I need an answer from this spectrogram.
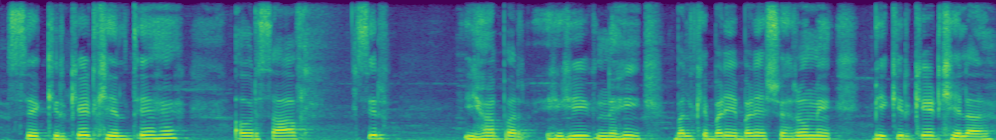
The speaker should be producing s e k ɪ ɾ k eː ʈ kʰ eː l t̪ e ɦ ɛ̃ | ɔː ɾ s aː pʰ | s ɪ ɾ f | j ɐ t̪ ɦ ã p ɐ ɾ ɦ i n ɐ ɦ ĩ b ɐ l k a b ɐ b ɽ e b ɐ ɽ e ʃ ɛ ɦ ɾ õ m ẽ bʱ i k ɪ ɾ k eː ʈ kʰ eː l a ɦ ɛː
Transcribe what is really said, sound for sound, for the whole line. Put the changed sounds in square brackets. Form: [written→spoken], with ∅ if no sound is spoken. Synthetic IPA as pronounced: s e k ɪ ɾ k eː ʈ kʰ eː l t̪ e ɦ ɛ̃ | ɔː ɾ s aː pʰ | s ɪ ɾ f | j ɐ [t̪→∅] ɦ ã p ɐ ɾ ɦ i n ɐ ɦ ĩ b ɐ l k [a→e] b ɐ [b→∅] ɽ e b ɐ ɽ e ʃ ɛ ɦ ɾ õ m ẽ bʱ i k ɪ ɾ k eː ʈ kʰ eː l a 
